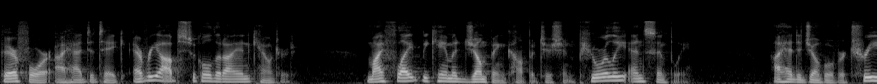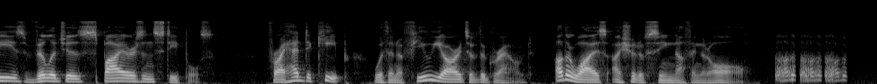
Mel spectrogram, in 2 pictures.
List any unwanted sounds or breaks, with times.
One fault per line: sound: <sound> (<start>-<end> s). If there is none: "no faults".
sound: laugh (16.5-17.2 s)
